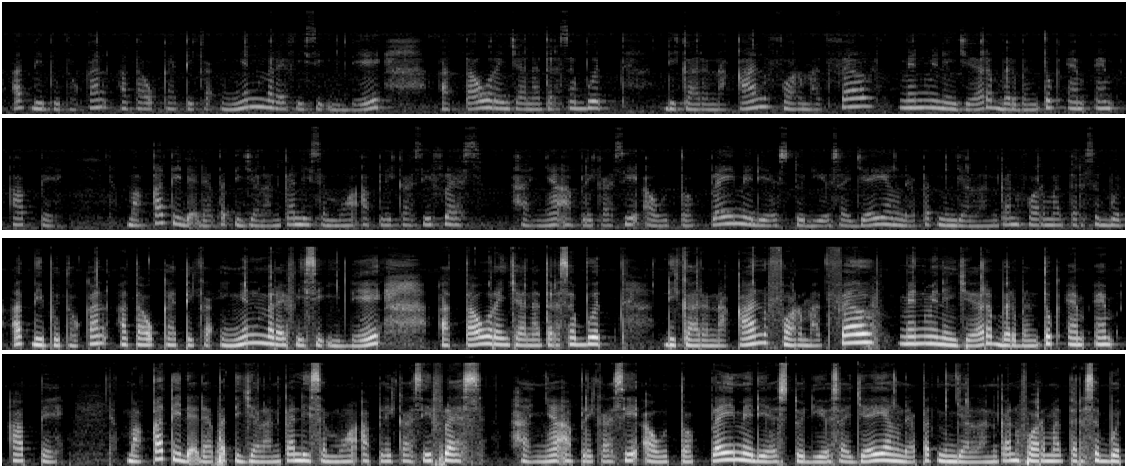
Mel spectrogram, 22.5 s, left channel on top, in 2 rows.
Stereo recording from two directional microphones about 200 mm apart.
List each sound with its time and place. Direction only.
0.1 s a woman's voice: 55° right (ahead or behind)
